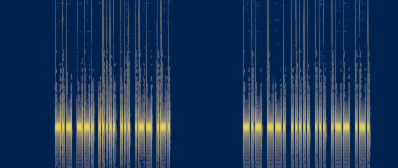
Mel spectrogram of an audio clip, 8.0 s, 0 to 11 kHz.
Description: Morse code, heard as a keyed tone, about 32 wpm, 700 Hz. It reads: KG5SWR KG5SWR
